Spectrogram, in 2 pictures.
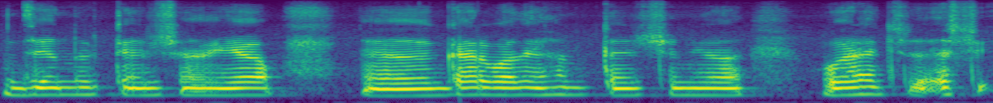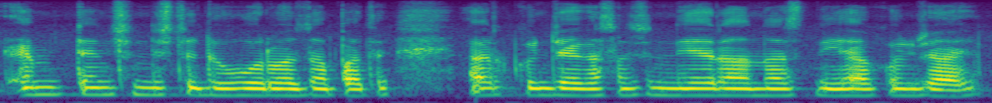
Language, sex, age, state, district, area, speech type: Kashmiri, male, 45-60, Jammu and Kashmir, Budgam, urban, spontaneous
